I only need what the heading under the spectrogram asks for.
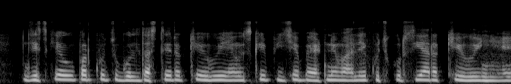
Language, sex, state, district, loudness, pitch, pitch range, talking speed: Hindi, male, Bihar, East Champaran, -24 LUFS, 200 Hz, 190-210 Hz, 200 wpm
